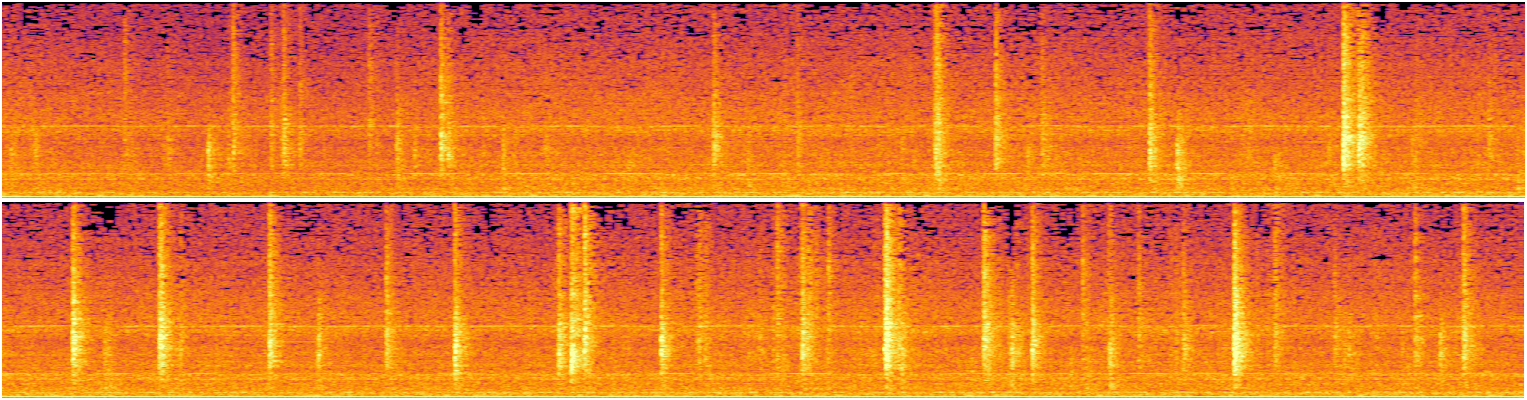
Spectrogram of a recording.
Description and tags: Ambient loop of a machine producing background noise as it's running. Captured by recording a tumble dryer running.
Factory, Machine, Industrial, Machinery, Mechanical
